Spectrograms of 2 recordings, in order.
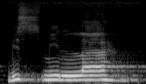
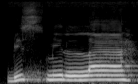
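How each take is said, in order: Both takes have the same delivery.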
